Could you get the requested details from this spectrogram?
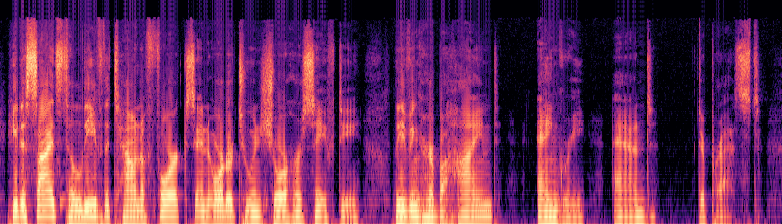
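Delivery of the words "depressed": "depressed" dropped low and soft. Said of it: "Emphasis on the depressed".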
